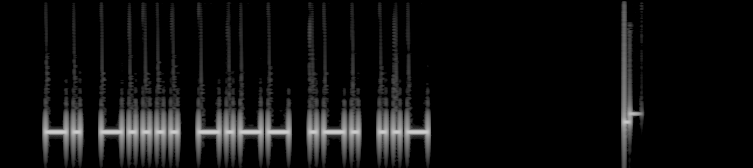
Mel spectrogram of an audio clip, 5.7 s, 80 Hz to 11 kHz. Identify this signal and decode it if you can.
Morse code, heard as a keyed tone, about 23 wpm, 700 Hz. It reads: N6YRU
